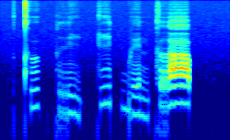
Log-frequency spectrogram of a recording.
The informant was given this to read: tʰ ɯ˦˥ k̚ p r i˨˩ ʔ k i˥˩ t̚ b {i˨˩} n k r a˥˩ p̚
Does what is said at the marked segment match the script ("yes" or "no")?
no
